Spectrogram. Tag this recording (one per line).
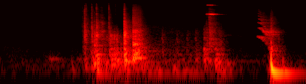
doors
squeaky
close
closing
wooden
open
gate
opening
door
